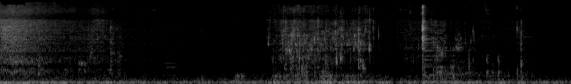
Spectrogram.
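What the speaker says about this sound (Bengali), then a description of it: "এবার আমি পরিমাণ মতো জল দিয়ে দিচ্ছি।" Water is poured into a simmering pot of stuffed pointed gourd curry with potatoes, giving a faint sizzle and trickle with some stirring and a brief clink near the end.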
